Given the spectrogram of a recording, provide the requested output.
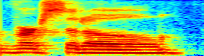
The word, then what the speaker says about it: versatile: versatile job skills um we have first syllable stress we have the er sound so it's just like the ver in the word version um versa this one just like in vice versa has the schwa sound so it sounds like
